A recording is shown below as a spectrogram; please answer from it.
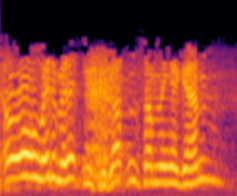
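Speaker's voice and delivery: high, loud call after someone leaving. Acted. Host calling after the departing salesman, loud and high. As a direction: stop him at the door, loud and high.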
